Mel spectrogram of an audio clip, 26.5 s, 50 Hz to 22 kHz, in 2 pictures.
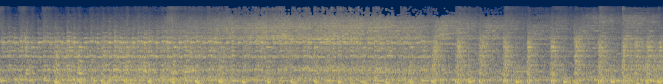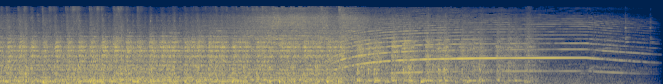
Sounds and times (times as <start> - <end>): Steelpan: 0.0 - 26.4
Police car (siren): 19.8 - 26.5.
